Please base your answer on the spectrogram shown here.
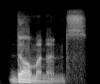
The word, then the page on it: dominance: British English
